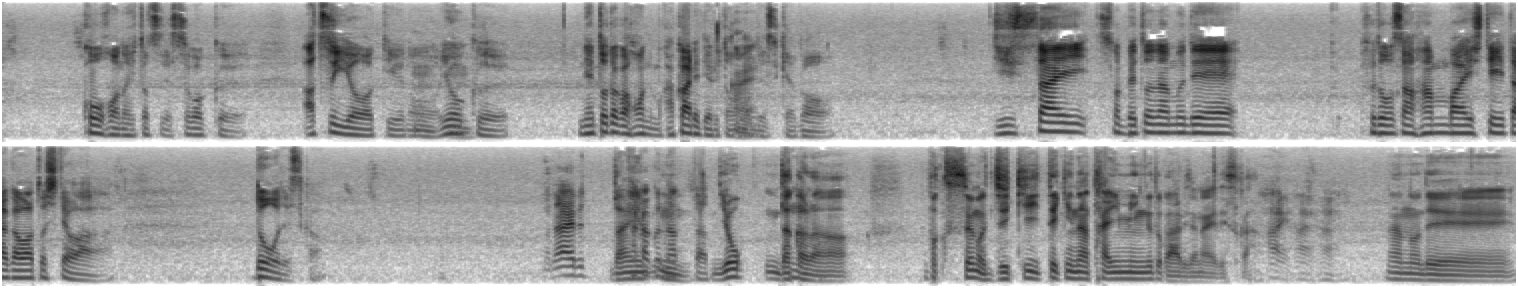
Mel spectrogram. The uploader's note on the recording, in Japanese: 野外収録。都内の代々木公園で収録。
